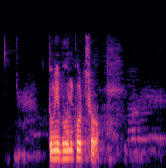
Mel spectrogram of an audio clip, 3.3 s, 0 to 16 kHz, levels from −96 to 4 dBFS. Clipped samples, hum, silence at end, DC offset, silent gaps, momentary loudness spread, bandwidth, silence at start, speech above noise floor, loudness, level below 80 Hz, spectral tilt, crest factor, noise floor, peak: under 0.1%; none; 1.35 s; under 0.1%; none; 15 LU; 7.8 kHz; 0.95 s; 37 dB; -17 LUFS; -66 dBFS; -8 dB/octave; 18 dB; -54 dBFS; -4 dBFS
